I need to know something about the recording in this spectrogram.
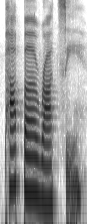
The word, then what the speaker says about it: paparazzi: youvra oeuvre Word 139 paparazzi Common mispronunciation paparazzi Correct pronunciation paparazzi Four syllables with the stress on the third. The z makes a ts sound in Italian.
